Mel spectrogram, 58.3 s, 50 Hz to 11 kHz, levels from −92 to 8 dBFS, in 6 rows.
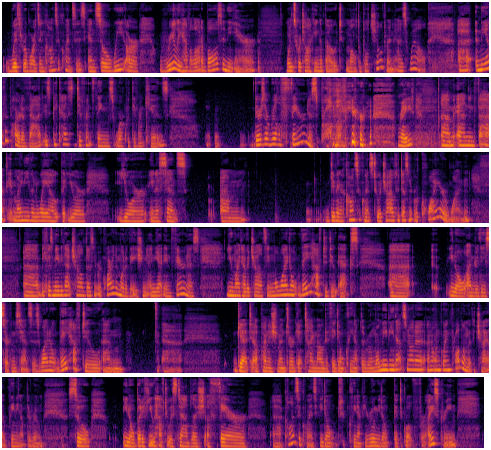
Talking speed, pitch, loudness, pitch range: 175 wpm, 175 Hz, -26 LUFS, 155-210 Hz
